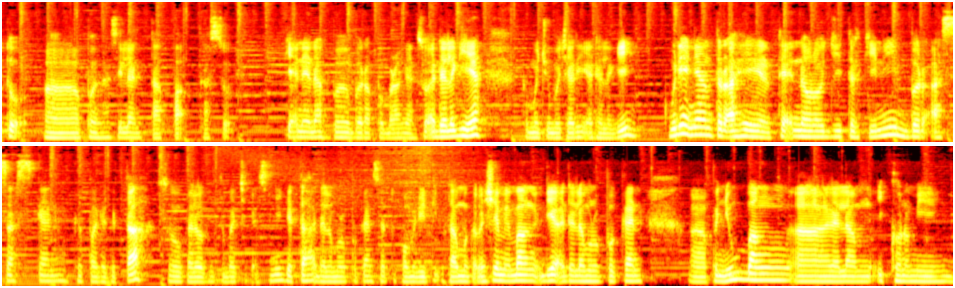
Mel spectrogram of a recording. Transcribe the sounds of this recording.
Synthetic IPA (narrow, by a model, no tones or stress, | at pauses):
ut̪ʊʔəpəŋɦasilant̪apa̰ʔkasʊ̰t̪̚ | kiaʔnalahbəbəɾapabaɾaŋansoʔa̰dalaɡija | kəmut͡ʃubət͡ʃaɾiadalaɡi | kəmũdianjaŋt̪əɾaɦɪrt̪ɛk̚noloɡit̪ərkinibəɾa̰saskankəpadaɡət̪ahsokalawkit̪abat͡ʃaka̰ʔsiniɡət̪aɦadalahmə̃ɾupakansat̪ukomudit̪iʔut̪amãkaʔmʔaʃamẽmãŋdiaʔadalahmə̃ɾupakan | əpəɲumbaŋədalamḭkonomĩ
